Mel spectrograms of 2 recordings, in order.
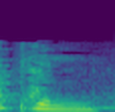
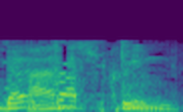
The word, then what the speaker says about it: Hans Küng: No sé si se pronuncia. Hapkin. No, Hans Küng.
